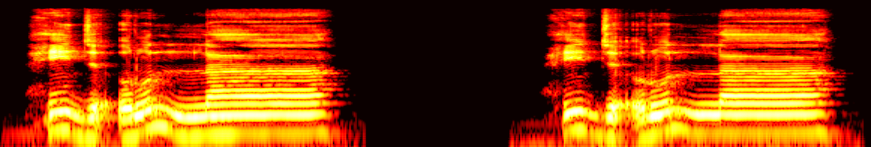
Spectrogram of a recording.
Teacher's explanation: Idam bila ghunah jadi bunyi tanwin ini kita masukkan ke la masuknya tanwin kepada la itu sudah sempurna karena bunyi tanwin tidak terdengar lagi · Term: idgham, idgham bila gunnah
